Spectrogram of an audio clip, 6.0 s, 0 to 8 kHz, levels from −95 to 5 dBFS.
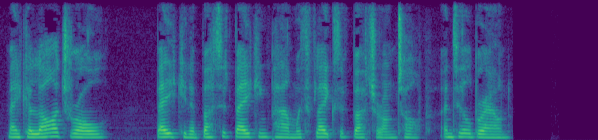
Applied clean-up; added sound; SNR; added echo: none; none; none; none.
